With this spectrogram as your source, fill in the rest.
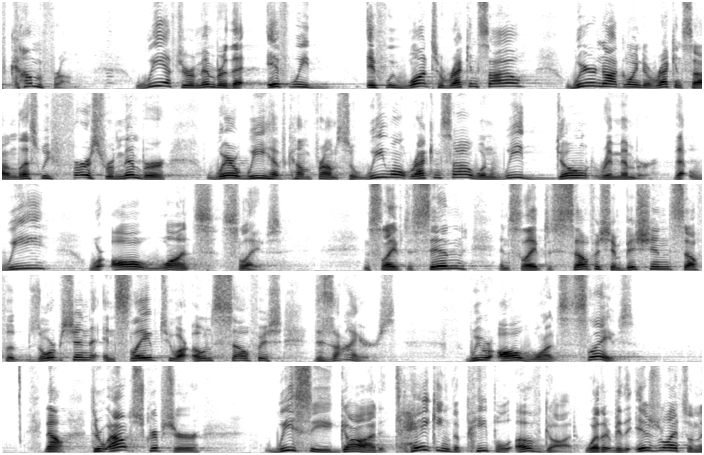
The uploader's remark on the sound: Recorded live on August 2, 2020 at The Fellowship in Nashville.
